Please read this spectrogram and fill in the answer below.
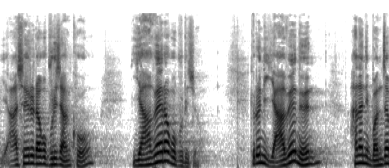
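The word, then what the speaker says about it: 야훼: 여호와라는 것에 좀 더 정확한 히브리어 발음은 사실 야외입니다. 야외. 왜 여호와가 됐는지도 말하려면 좀 시간이 많이 걸립니다. 근데 그냥 아시면 되겠습니다. 원래 야외가 맞습니다.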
